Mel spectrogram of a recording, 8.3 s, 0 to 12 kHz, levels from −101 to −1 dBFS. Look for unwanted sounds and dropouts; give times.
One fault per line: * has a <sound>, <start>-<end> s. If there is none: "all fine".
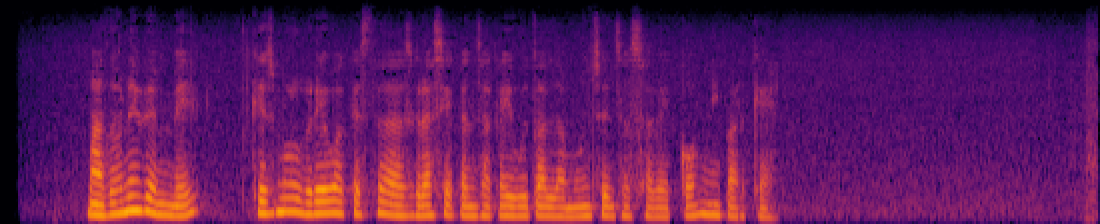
all fine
